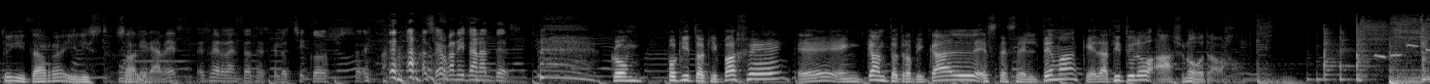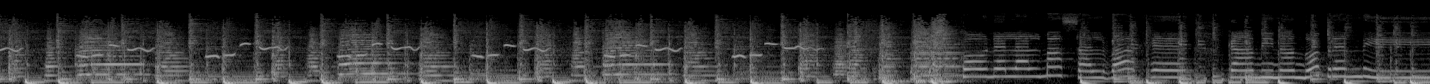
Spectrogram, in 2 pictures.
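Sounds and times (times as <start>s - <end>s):
speech: 0.0s - 12.6s
upbeat tropical song with steady percussion and bass: 0.0s - 28.5s
laughter: 3.6s - 4.6s
whistled trills imitating birdsong: 13.7s - 14.6s, 15.2s - 19.9s, 20.6s - 22.6s.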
